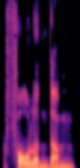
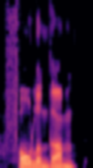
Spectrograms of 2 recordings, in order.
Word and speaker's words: Volendam: Feyenoord hat nur 0-0 in Volendam gespielt. – Oh, das klang jetzt aber sehr professionell ausgesprochen. Sag nochmal. – Herzlichen Volendam.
